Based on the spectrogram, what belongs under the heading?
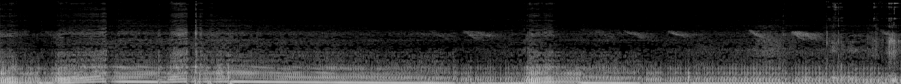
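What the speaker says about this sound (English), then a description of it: "This car sounds like a V8." A Volkswagen Polo GTI with a closed Wolvertronic exhaust revs hard and close, its deep roar sweeping up and down through repeated throttle blips with a rumbling, V8-like tone and no talking.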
